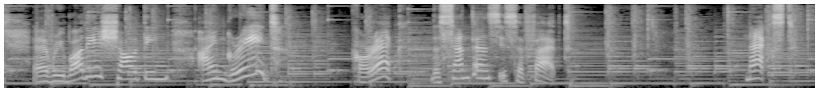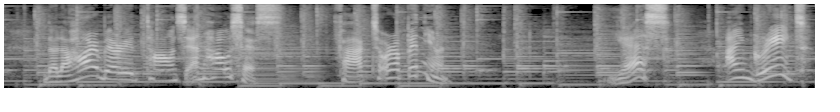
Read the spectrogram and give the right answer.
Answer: The sentence also is a fact.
